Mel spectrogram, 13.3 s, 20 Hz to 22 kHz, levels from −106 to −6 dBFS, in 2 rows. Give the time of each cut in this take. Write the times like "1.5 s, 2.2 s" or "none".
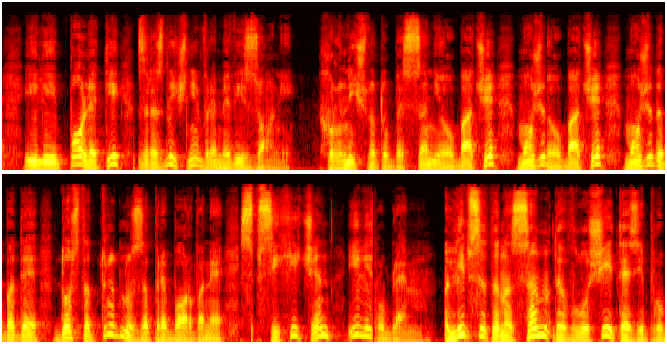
1.4 s, 5.4 s, 9.0 s, 10.3 s, 12.1 s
